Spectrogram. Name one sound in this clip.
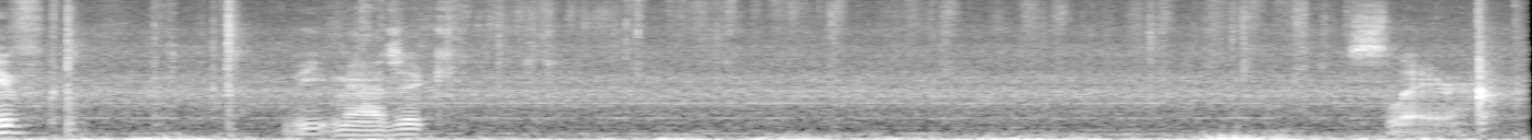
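Playing cards slide and rustle against each other as they are shuffled by hand.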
